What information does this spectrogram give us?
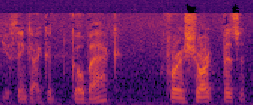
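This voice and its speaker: A man's voice: lowish voice, normal speed, bright, forceful tone. A man acting in a 1970s radio drama as the earnest, flustered spirit of a newly dead husband, eager and stammering. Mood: earnest, troubled. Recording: dull, hissy old radio recording.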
